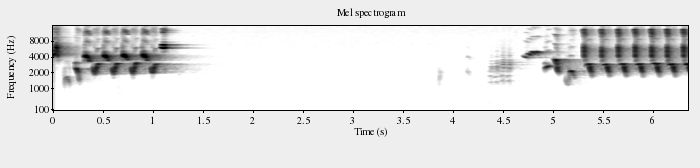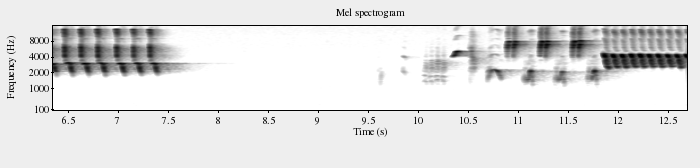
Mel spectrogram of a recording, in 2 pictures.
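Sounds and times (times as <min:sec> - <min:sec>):
nightingale singing on a May night: 0:00.0 - 0:01.6, 0:03.8 - 0:08.2, 0:09.6 - 0:12.6.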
